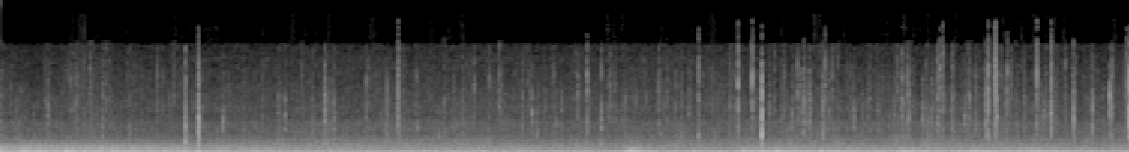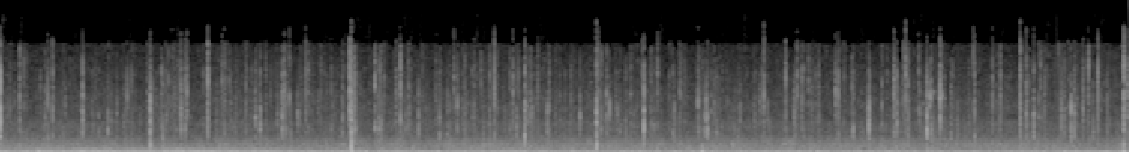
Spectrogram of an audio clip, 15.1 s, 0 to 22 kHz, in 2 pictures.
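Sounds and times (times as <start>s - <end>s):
low rumble: 0.0s - 10.0s
fire crackling and popping: 0.0s - 15.0s
steady rain: 0.0s - 15.0s.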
